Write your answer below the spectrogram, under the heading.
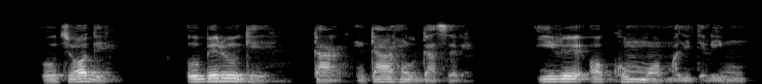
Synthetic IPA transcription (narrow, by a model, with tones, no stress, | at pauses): o˨tu˨ɔ˦dɪ˨ | o˦be˦ɾo˦ɡe˨ | a˨ŋ̩˨ka˦a˦ɦʊ˨ɡa˨sɪ˨ɾɪ˨ | i˦ɾe˦ʔɔ˦kʰʊ˦m̩˦mɔ˦ma˨li˨te˨ɾe˨i˦mu˦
